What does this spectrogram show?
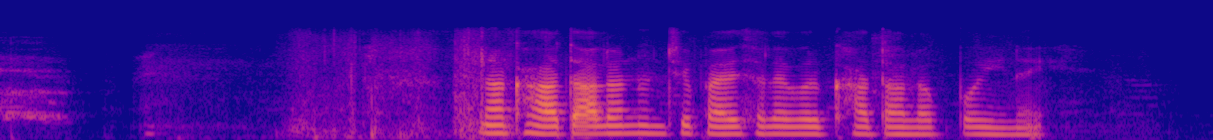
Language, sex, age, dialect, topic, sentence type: Telugu, female, 25-30, Telangana, banking, question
